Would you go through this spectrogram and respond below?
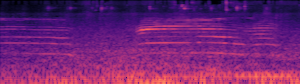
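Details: A domestic cat answers a person during a back-and-forth conversation with two clear, harmonic meows. The first is short and steady. The second starts high and bright, then eases downward. Low background rumble throughout.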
